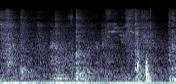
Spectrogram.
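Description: Rustling from the phone being handled as the camera swings round, over a steady low rumble, with a short high squeak near the end.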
